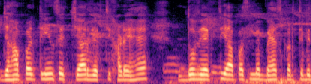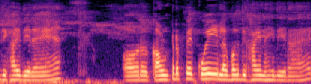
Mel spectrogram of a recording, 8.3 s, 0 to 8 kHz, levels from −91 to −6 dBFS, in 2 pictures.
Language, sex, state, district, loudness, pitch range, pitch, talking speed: Hindi, male, Chandigarh, Chandigarh, -16 LUFS, 155-180 Hz, 170 Hz, 210 wpm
